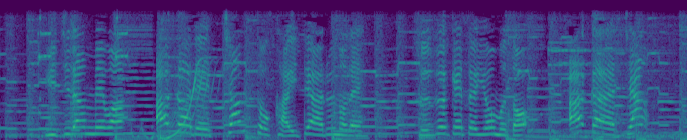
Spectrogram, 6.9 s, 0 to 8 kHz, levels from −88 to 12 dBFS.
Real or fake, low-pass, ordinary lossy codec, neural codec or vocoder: real; 7.2 kHz; none; none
